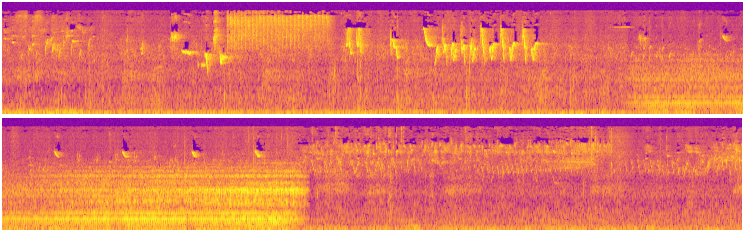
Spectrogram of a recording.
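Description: Small birds chirping at dawn. About ten seconds in, a steady engine drone grows louder for some six seconds and then cuts off suddenly.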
